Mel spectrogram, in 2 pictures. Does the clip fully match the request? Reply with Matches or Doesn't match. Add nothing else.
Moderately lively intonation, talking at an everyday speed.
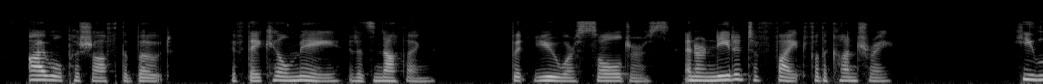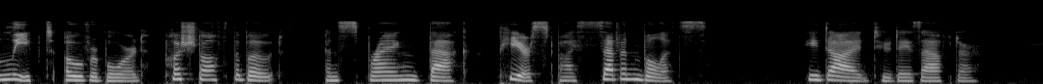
Doesn't match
